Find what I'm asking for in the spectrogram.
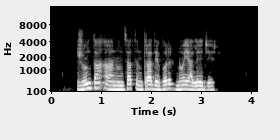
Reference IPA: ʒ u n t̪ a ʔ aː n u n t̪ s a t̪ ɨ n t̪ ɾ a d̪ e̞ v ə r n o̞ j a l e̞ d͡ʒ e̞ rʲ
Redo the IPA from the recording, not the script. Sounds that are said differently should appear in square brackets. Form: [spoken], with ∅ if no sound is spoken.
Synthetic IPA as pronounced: ʒ u n t̪ a ʔ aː n u n t̪ s a t̪ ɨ n t̪ ɾ a d̪ e̞ v ə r n o̞ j a l e̞ d͡ʒ e̞ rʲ

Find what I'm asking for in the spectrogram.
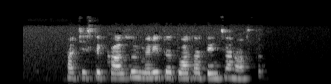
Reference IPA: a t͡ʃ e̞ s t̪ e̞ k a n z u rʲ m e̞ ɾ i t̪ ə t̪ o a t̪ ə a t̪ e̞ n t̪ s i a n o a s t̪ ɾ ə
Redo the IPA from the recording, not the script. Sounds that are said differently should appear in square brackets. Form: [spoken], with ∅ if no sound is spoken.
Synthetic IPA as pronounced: a t͡ʃ e̞ s t̪ e̞ k a [∅] z u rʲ m e̞ ɾ i t̪ ə t̪ o a t̪ ə a t̪ e̞ n t̪ s i a n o a s t̪ ɾ ə

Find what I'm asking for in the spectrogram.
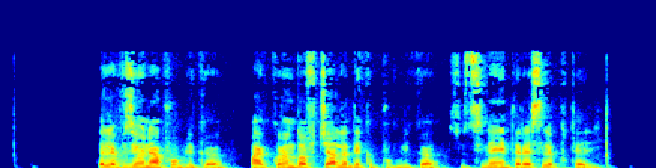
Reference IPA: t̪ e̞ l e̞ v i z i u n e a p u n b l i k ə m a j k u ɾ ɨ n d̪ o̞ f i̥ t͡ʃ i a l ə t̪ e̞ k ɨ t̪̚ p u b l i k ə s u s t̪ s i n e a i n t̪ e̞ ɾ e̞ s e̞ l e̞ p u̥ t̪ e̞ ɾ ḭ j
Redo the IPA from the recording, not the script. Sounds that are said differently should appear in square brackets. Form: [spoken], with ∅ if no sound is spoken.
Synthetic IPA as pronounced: t̪ e̞ l e̞ v i z i u n e a p u [∅] b l i k ə m a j k u ɾ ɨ n d̪ o̞ f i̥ t͡ʃ i a l ə [d̪] e̞ k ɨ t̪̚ p u b l i k ə s u s t̪ s i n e a i n t̪ e̞ ɾ e̞ s e̞ l e̞ p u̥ t̪ e̞ ɾ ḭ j

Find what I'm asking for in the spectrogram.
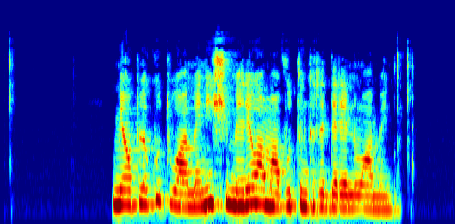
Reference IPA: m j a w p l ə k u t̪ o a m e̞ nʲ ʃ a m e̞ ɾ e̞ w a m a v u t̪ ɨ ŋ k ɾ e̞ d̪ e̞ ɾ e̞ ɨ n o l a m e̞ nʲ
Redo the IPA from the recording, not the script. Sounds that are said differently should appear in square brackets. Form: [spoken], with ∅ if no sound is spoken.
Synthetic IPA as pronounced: m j a w p l ə k u t̪ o a m e̞ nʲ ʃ [i] m e̞ ɾ e̞ w a m a v u t̪ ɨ ŋ k ɾ e̞ d̪ e̞ ɾ e̞ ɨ n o [∅] a m e̞ nʲ

